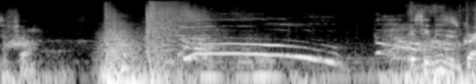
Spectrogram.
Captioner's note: explosion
